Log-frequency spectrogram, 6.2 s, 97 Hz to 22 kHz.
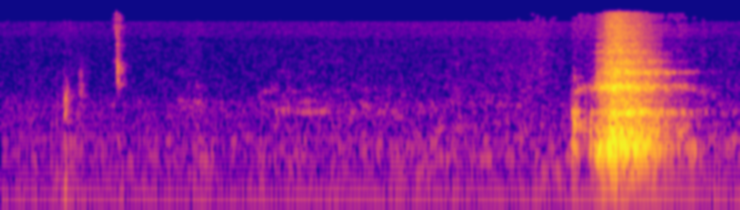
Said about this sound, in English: So we're doing 5 more underwater breaths.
